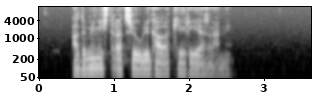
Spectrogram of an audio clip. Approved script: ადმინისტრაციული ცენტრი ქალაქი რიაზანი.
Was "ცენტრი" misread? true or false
true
